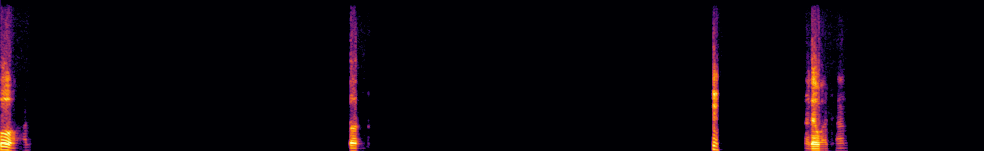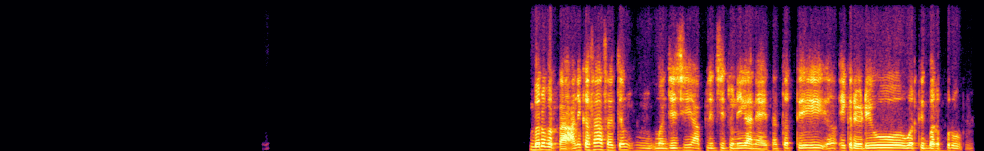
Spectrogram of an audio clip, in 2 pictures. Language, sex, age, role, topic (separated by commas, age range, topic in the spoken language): Marathi, male, 25-29, host, लहानपणी तुम्ही कोणती गाणी नेहमी ऐकत असायचात?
